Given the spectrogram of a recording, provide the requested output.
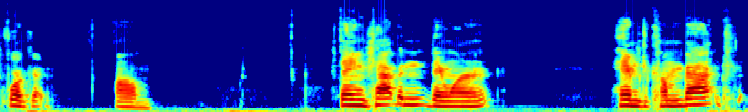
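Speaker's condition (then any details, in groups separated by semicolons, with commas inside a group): Cerebral palsy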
